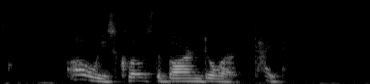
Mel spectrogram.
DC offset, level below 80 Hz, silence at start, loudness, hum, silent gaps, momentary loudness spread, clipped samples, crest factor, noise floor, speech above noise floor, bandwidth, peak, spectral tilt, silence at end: under 0.1%; -66 dBFS; 0.1 s; -35 LUFS; none; none; 14 LU; under 0.1%; 18 dB; -71 dBFS; 36 dB; 13.5 kHz; -18 dBFS; -7 dB/octave; 0.85 s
